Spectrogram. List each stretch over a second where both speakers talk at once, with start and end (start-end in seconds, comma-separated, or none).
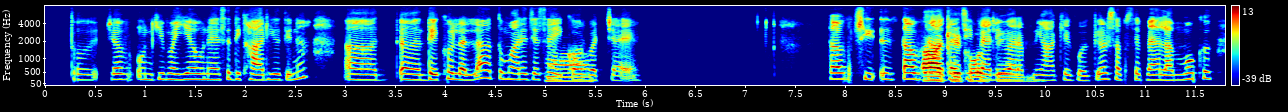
8.8-10.0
